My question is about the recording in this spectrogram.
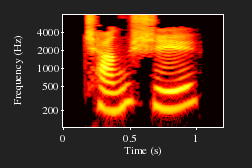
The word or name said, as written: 常识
